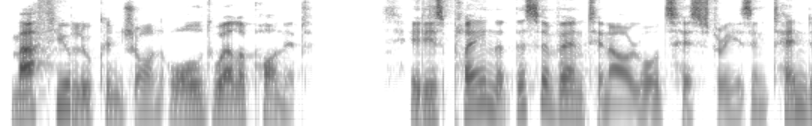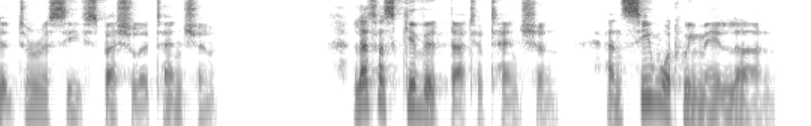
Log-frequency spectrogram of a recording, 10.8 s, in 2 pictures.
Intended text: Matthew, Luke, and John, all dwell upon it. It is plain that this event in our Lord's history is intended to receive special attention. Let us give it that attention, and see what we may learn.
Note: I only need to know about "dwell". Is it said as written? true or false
true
